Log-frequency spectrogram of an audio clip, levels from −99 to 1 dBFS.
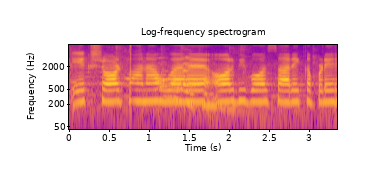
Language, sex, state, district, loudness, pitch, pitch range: Hindi, female, Bihar, West Champaran, -15 LUFS, 235 Hz, 230-240 Hz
